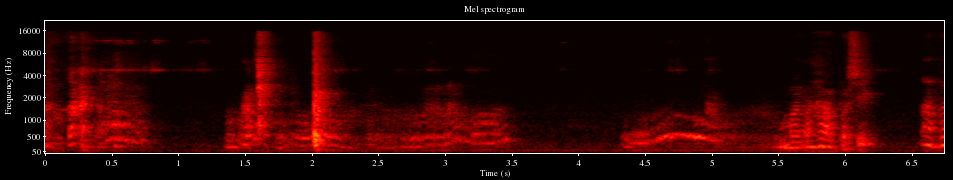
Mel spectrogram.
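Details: Domestic cat in a bad mood after being teased as it tried to sleep, letting out low wavering growls and moaning yowls in several bursts, with a sharp tap and some human speech mixed in.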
